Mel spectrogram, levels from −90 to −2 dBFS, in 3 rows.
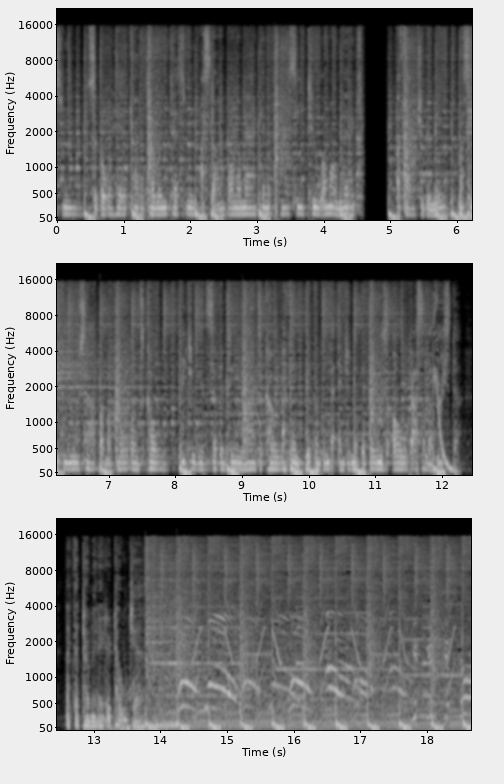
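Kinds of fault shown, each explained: Short stall from a late packet: around 3.31 to 3.37 s the sound hangs for about 34 ms, a held stretch with a slight buzz or dip, then carries on from the same point. A packet arrived late, the jitter buffer ran dry, and the receiver stretched the last sound meanwhile, adding 34 ms of delay.
Short concealed packet loss: near 8.43 to 8.47 s there is a brief smear or wobble where about 20 ms of audio is gone. That piece never reached the decoder in time, so the receiver filled the gap by extending the preceding sound, then blended back.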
